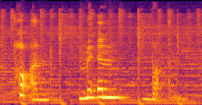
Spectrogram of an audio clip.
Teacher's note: But in American, there are glottal stops like cotton, mitten, button.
